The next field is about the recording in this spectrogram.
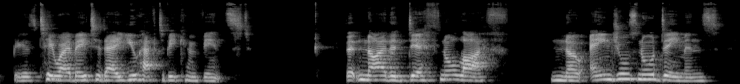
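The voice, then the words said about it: Teary, emotional voice. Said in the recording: “I'm getting a bit teary,”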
